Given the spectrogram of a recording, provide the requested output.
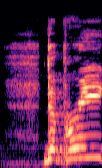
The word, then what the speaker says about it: debris: in a pronunciation like debris with a silent S at the end debris guys is uh normally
